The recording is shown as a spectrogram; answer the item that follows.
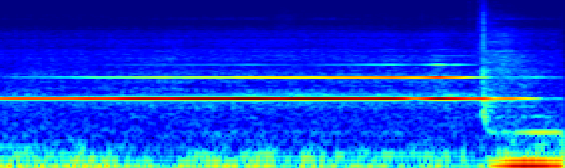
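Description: Bass clarinet holding one long high note that swells slightly and then stays steady. Near the end it breaks off with a sharp click, and a brief low note follows.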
